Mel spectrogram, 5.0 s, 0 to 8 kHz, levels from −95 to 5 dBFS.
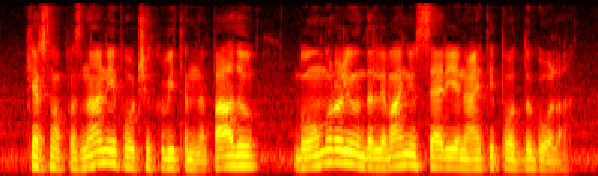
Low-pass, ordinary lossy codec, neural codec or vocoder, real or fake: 7.2 kHz; MP3, 64 kbps; none; real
